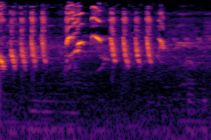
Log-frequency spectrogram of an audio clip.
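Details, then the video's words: White-rumped shama in post-moult song, played to provoke a silent bird: a brisk series of repeated sharp chips with a couple of slurred whistles in the middle. The chips fade out toward the end. "Pancingan murai batu macet bunyi paska mabung terbaru besetannya bikin ngilu!!"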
